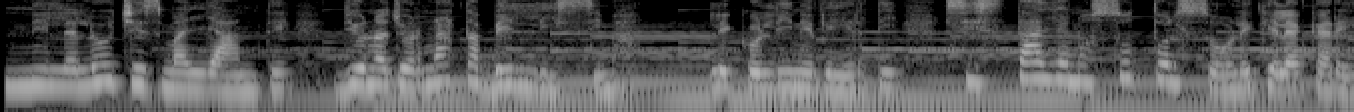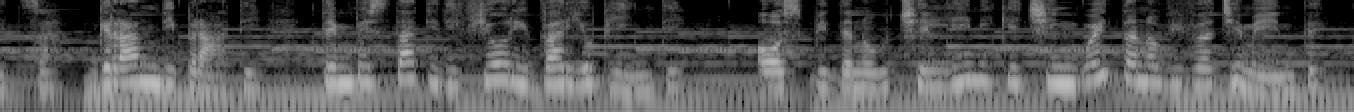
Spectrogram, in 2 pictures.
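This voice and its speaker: Music in the background behind a woman talking at a moderate pace. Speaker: voice actor. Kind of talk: children's fairy tale narration.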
